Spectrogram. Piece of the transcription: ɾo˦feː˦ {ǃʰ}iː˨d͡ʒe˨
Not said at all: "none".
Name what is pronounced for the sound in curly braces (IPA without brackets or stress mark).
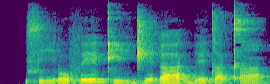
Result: kʰ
